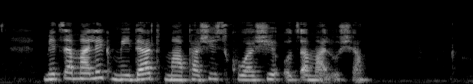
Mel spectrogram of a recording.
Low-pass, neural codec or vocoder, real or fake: 7.2 kHz; none; real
